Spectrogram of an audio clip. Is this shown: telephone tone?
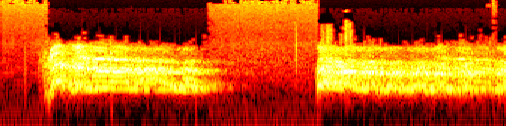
no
